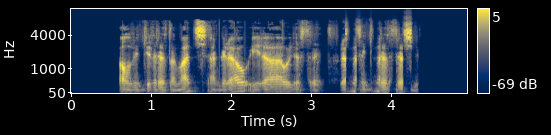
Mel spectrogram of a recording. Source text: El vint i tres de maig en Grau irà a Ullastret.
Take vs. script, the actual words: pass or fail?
fail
